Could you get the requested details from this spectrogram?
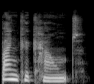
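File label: "bank account", British English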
